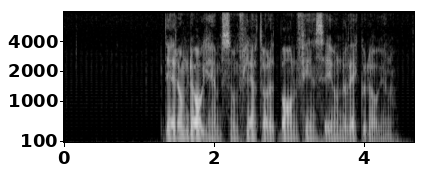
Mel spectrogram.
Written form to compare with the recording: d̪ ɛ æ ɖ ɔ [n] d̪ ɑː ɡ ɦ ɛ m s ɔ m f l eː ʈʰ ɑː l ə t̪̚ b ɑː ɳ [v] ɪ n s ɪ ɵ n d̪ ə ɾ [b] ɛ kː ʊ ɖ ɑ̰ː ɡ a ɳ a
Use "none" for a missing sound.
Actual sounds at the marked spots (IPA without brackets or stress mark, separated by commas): m, f, v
